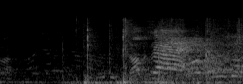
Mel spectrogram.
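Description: Two sharp thuds during an MMA bout, about a second in, followed by loud voices calling out.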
